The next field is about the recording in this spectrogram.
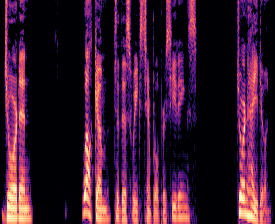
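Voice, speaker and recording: A man with a mid-pitched voice hosts an improvised comedy mock hearing. He is teasing and deadpan, and the recording is dry with very little room sound. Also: a little slow, dry recording. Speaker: podcast host.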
